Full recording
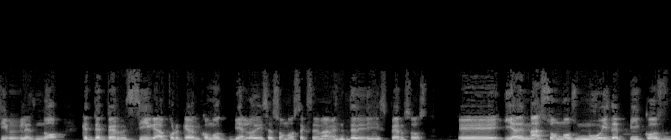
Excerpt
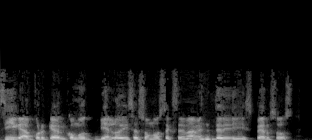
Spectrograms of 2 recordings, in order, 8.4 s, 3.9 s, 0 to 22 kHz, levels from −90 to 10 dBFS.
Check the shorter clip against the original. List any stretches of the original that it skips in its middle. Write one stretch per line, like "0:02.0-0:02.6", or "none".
none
